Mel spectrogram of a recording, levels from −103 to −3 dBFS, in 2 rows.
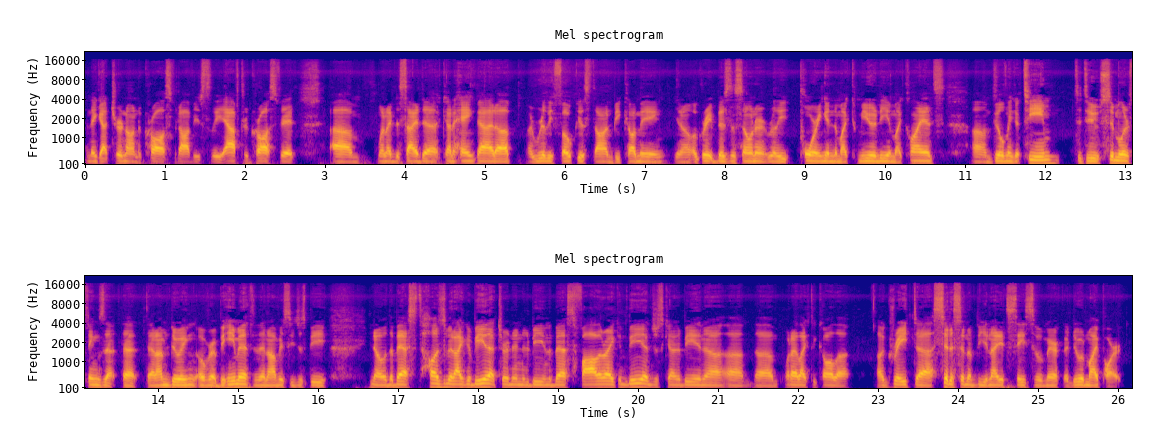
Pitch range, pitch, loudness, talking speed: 95-110 Hz, 100 Hz, -23 LUFS, 240 wpm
